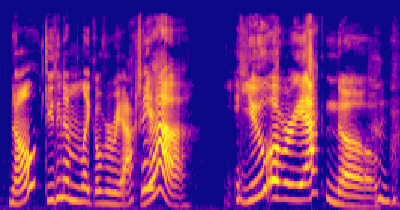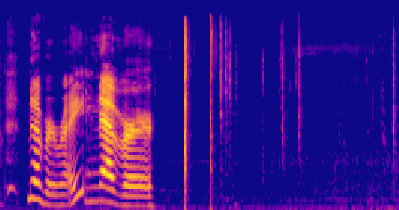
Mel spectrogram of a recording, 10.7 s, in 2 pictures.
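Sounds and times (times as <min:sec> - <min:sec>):
speech: 0:00.1 - 0:07.5
slapping one's own face: 0:07.8 - 0:08.3.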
